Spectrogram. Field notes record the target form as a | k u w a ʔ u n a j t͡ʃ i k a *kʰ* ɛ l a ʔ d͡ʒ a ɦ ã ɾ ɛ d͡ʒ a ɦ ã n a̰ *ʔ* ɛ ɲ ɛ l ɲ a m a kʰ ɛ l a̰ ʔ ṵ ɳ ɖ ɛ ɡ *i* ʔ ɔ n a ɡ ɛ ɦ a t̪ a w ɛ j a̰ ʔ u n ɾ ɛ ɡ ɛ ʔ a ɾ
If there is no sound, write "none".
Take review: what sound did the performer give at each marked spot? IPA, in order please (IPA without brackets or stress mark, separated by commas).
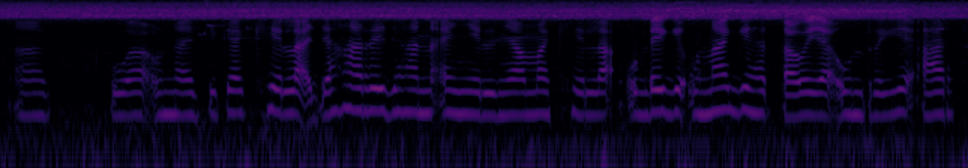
kʰ, ʔ, ɛ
